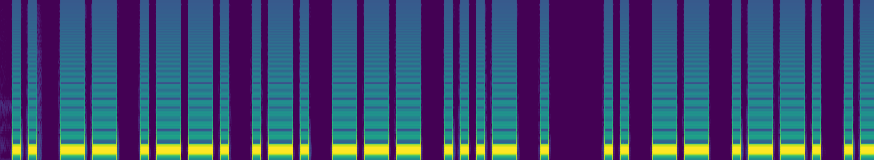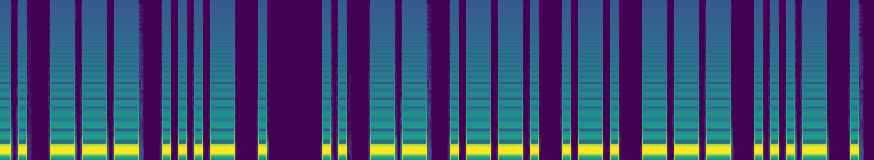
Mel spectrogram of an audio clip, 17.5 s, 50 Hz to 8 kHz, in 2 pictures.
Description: Morse code, heard as a keyed tone, about 15 wpm, 250 Hz. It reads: IMPROVE IMPROVE IMPROVE
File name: morse / morse-training-15WPM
